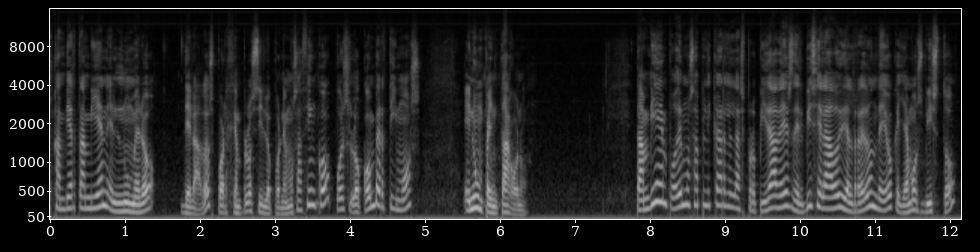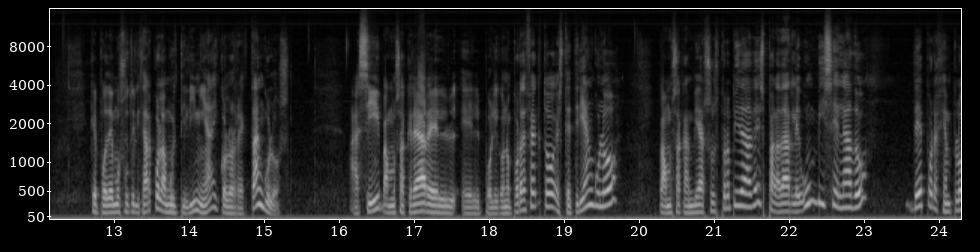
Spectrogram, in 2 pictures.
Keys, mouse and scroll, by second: 1.0 scroll up 1, 1.6 scroll up 1, 4.1 click, 4.8 click, 7.8 click, 9.7 click, 11.8 click, 13.2-14.6 middle drag, 16.6 scroll up 1, 17.5-18.4 shift+middle drag, 19.4 click, 21.8 click.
